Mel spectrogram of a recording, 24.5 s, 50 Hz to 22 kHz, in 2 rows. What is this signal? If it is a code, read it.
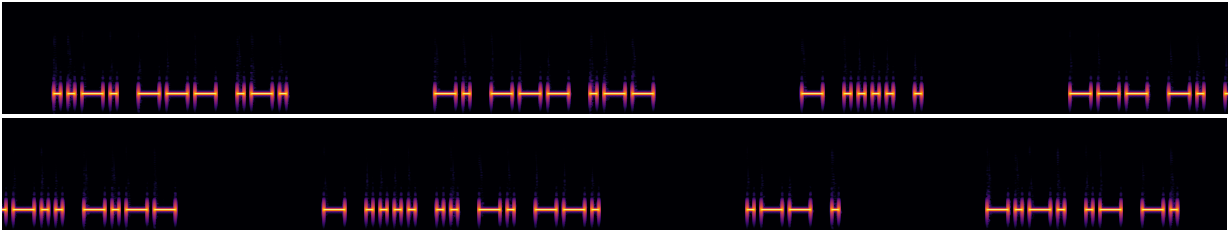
Morse code, heard as a keyed tone, about 17 wpm, 700 Hz. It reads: FOR NOW THE ONLY THING WE CAN
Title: 3x Word-Spacing - Sentences from Top 200 Words - 17wpm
